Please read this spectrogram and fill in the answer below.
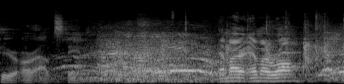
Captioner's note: applause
